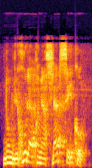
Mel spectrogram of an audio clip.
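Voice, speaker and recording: A man's voice: mid-range voice, fairly quick, darkish tone, a little hiss or hum. A man teaching Korean letters on a live stream, explaining step by step and talking to his viewers. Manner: patient, explanatory, talks to chat viewers. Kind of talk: live-streamed language lesson. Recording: dull, roomy home stream audio.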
